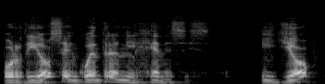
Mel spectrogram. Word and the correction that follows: Job: describe su, bueno, Job, perdón, lo pronuncié en inglés, ni modo.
